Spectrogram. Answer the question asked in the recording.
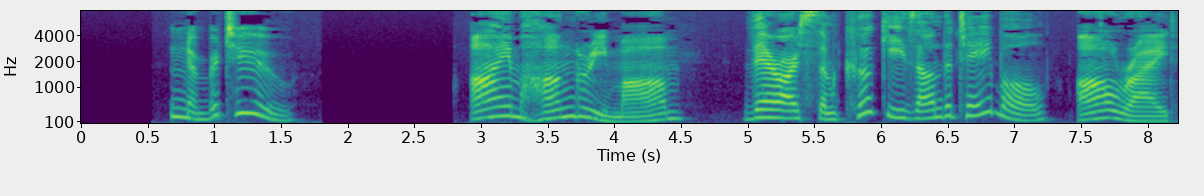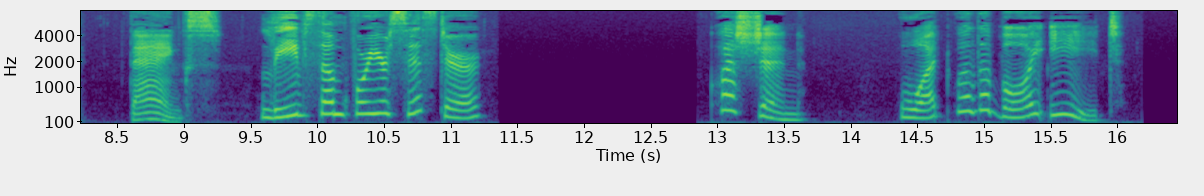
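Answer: Some cookies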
